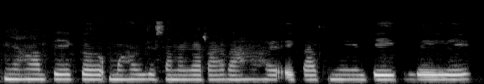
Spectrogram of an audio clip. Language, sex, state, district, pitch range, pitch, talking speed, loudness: Hindi, female, Chhattisgarh, Raigarh, 220-230 Hz, 225 Hz, 160 wpm, -18 LUFS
